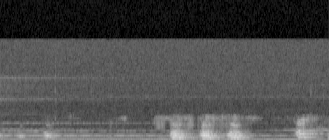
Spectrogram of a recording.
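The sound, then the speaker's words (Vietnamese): Dogs barking in a village: a couple of faint yaps, then a quick run of three louder barks and one more bark after a short pause, over a steady low hum. “Mấy con chó ở trong làng dường như cảm thấy điều gì đó, cứ chõ mõm ra ngoài đằng ấy mà cắn lên ông ổng đến sót cả ruột.”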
